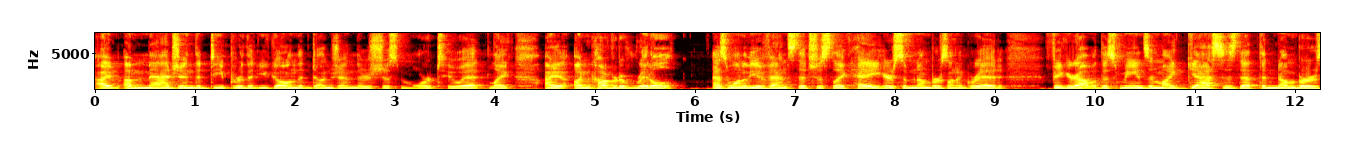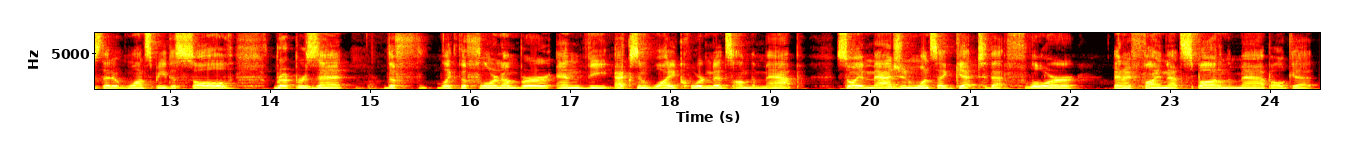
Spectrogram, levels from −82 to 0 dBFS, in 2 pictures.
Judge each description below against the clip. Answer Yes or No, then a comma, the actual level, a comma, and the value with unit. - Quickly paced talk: Yes, fast, 215 wpm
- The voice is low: Yes, low, 115 Hz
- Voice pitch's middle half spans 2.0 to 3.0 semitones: Yes, average, 2.7 semitones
